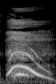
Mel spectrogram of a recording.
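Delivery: exaggerated gasp of fake shock; mock shocked gasp. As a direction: gasp as if totally astonished. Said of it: "acting all shocked".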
